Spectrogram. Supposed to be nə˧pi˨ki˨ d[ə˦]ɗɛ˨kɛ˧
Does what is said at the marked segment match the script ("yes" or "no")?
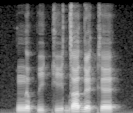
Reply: no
